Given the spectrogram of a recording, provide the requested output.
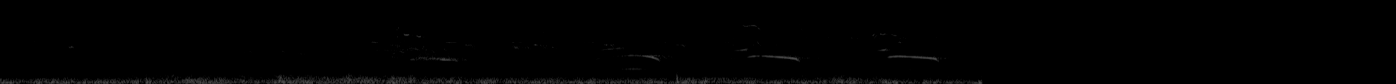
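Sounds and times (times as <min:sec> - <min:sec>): bird whistling faintly: 0:03.7 - 0:09.5.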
